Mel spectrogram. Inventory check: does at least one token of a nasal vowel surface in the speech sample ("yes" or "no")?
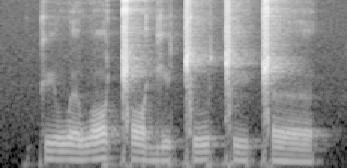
no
